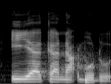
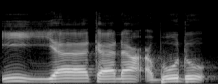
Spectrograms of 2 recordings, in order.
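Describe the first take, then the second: First: The y in iyyaka is said short, single. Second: The y in iyyaka is held long, doubled. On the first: The speaker calls it wrong. "enggak dibaca tasydidnya" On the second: The speaker calls it right. "Yang betul seperti apa?"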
